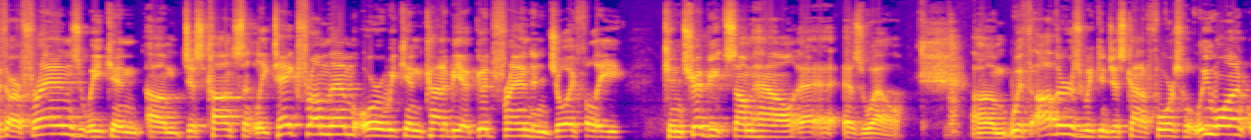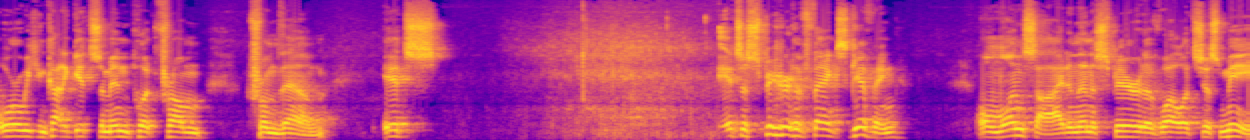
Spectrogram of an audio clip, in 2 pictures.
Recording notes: Sermon delivered at Pilgrim Baptist Church on Thursday, November 9, 2023, at 6-15 pm. Jere Whitson Rd. Cookeville, TN 38501.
